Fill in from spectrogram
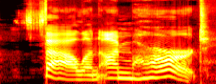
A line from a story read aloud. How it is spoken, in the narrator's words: he says, his voice dripping with sarcasm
